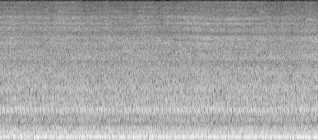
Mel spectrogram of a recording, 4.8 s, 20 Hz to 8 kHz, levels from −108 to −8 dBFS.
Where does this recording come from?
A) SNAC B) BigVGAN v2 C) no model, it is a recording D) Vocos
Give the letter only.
C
